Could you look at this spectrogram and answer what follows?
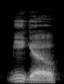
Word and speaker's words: Mego: response to overwhelming demand migo pronounced amigo corp has started was started by his father david abrams in 1954 and named by his younger brother howard who would say me go to howard later became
